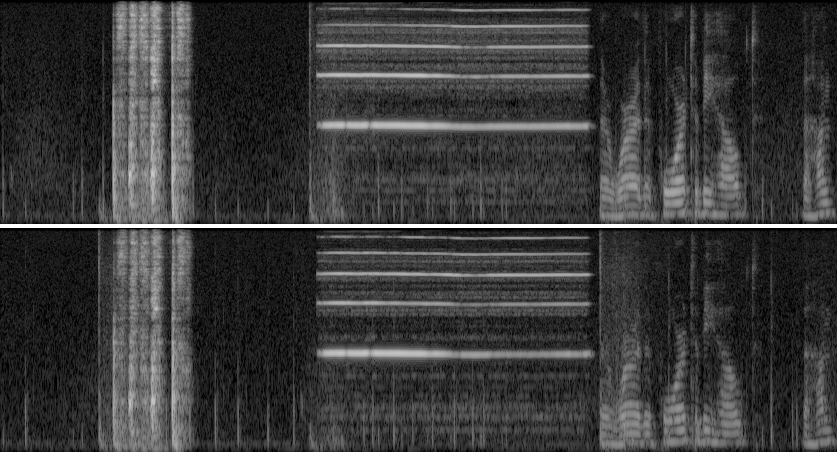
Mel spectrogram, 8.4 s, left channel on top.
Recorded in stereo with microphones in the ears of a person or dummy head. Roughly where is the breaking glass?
No breaking glass in this recording.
